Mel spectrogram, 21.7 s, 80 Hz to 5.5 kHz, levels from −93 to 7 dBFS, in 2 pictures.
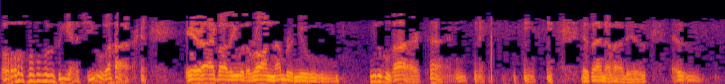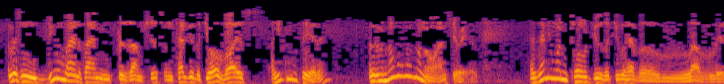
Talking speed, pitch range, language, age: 160 wpm, 85-145 Hz, English, 60-79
